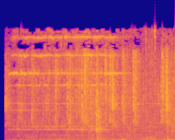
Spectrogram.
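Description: Telephone bell ringing in a busy office, its tone fading out a little over a second in, over a steady patter of small clicks and a low background hum.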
